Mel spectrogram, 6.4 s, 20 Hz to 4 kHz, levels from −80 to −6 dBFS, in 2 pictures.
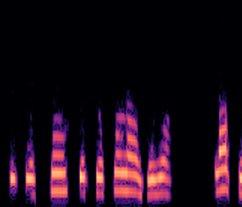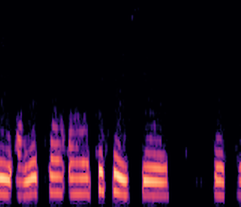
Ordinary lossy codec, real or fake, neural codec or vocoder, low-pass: none; real; none; 3.6 kHz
